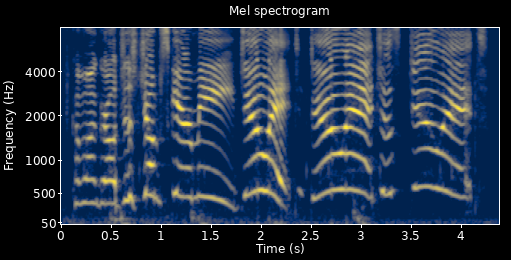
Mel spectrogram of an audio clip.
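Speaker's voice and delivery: loud, high nervous yelling; scared horror game streamer. Real, not acted. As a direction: shout to get the scare over with. Yelling at the monster.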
